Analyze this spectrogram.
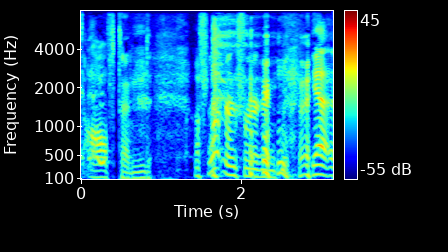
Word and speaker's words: Alftand: It's you know, it's not Aftland, it's Alftand.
